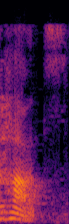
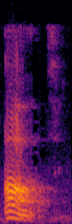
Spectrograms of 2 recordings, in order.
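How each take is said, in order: First: The word begins with an added h sound. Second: The word begins directly with the vowel. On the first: The speaker calls it wrong. "they say heart instead of art" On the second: The speaker calls it right. "which is art"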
